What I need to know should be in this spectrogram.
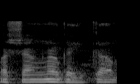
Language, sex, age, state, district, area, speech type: Malayalam, male, 45-60, Kerala, Malappuram, rural, spontaneous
